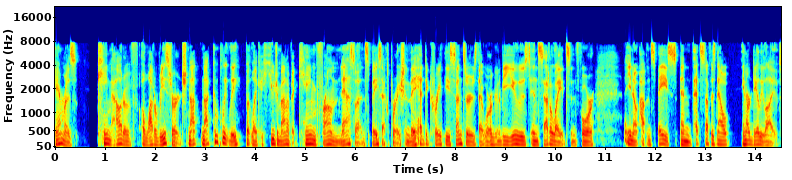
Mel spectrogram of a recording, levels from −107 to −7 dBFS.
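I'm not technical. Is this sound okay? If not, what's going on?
No. Concealed Bluetooth headset packet loss causes brief glitches at 2.38–2.41 s, after "of a lot of", at 6.46 s, and at 8.81–8.84 s, between "these sensors that were" and "to be used in". Unlike a dropout into silence, each tiny gap is filled by repeating the sound just before it, giving a short buzzy blip.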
